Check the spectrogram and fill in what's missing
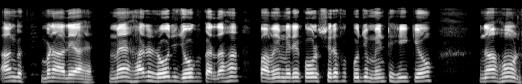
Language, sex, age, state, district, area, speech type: Punjabi, male, 45-60, Punjab, Hoshiarpur, urban, spontaneous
